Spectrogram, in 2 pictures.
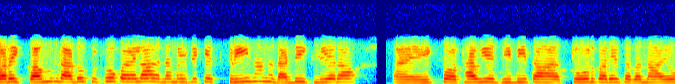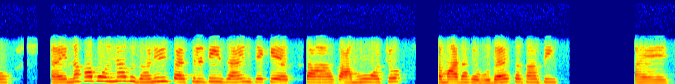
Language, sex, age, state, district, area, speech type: Sindhi, female, 30-45, Gujarat, Kutch, urban, conversation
